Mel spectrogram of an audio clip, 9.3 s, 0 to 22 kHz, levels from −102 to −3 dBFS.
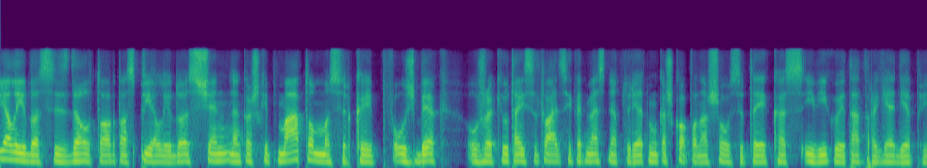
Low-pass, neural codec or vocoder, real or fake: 7.2 kHz; codec, 16 kHz, about 1 kbps, DyCAST, with the encoder's durations; fake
